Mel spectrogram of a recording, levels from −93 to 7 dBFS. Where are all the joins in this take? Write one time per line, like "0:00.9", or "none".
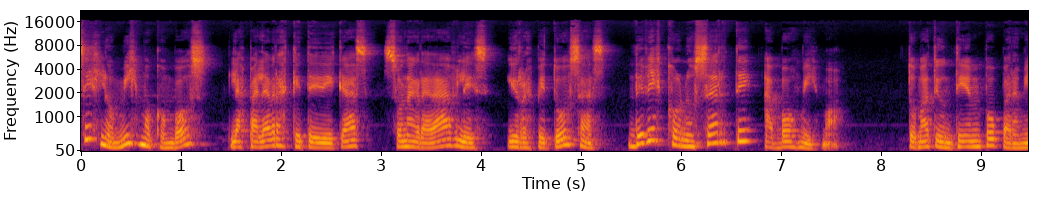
0:01.4
0:05.4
